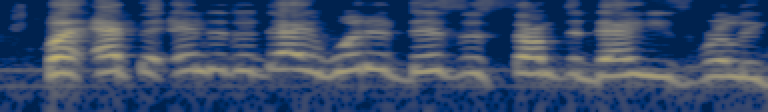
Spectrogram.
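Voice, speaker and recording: An animated tone comes through in a raised, projected voice. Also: woman. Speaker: podcast host. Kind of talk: casual chat. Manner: loud.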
